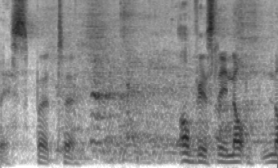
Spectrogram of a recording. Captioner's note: audience laughs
